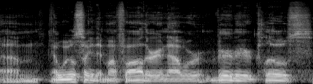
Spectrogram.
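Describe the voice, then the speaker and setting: A man's very deep, low voice with an American accent at a moderate pace, over noticeable background noise. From US South, rural Mississippi. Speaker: podcast host. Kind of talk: personal reflective monologue. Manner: halting, many fillers and repetitions.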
